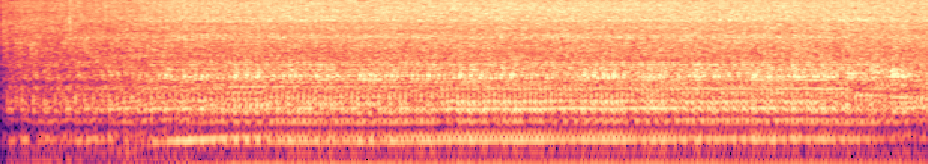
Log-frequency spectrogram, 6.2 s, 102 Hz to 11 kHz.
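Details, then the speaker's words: Diesel generator on a new Tiara 34 boat after its fuel/water separator was checked and fuel system primed, previously wouldn't stay running: steady even drone under load with AC on; now running good. "i started running longer than it did before all right the generator is running good"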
